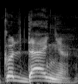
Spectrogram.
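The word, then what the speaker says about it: col d'Agnès: Le col d'Agne qui s'écrit d'ailleurs Agnès.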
